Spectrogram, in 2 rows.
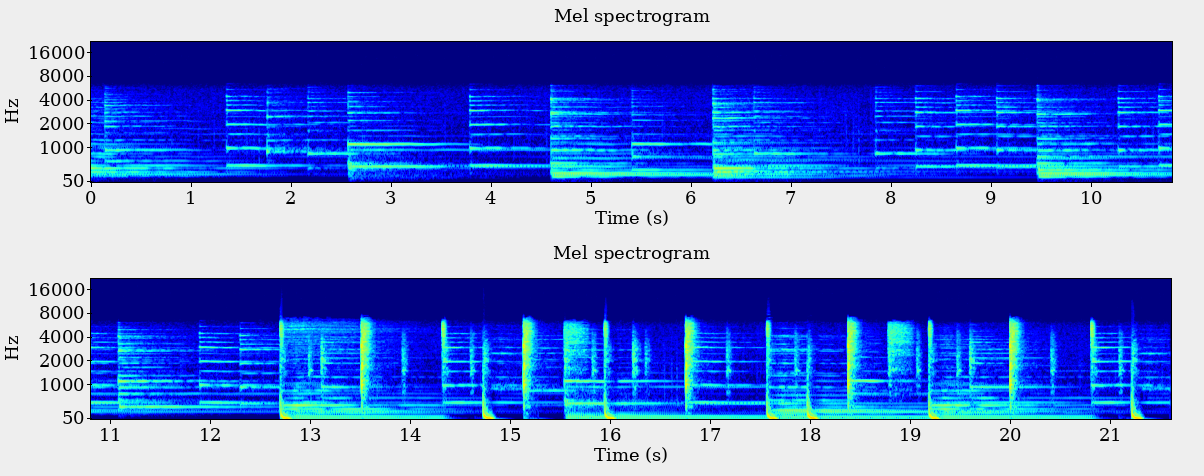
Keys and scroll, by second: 0.7 z, 4.5 g, 6.0 z, 8.8-9.7 typing.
